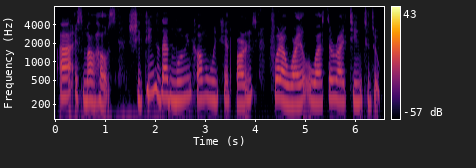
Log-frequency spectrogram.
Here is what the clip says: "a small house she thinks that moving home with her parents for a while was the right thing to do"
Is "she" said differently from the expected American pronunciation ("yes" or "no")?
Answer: no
